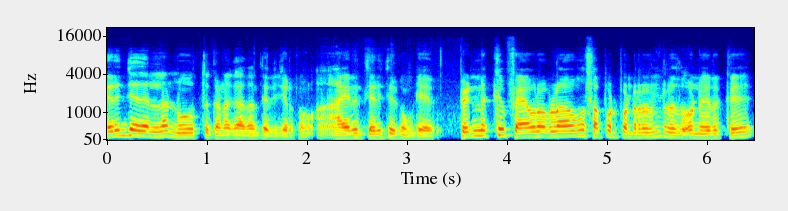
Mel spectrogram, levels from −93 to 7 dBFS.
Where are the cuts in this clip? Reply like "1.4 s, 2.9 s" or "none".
3.4 s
